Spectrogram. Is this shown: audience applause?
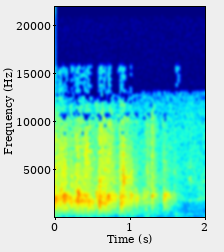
yes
